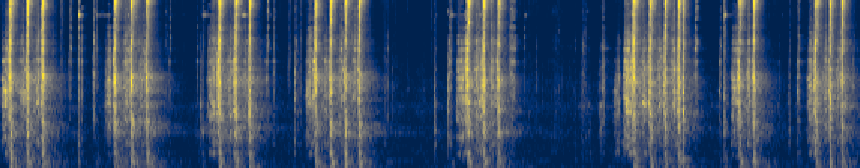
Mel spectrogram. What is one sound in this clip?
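A ratchet wrench clicks rapidly in short bursts as it turns a bolt.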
